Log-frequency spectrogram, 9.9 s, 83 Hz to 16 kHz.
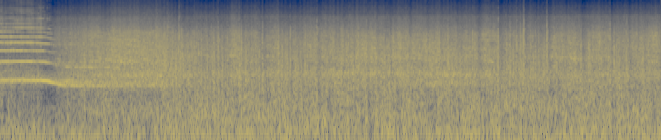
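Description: Horn of an oncoming WAP-7 electric locomotive, a steady multi-tone blast whose pitch drops as the locomotive passes about a second in. After that comes a loud, steady rush of wind and rail noise as its coaches speed by close alongside, heard from the open door of a moving train.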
